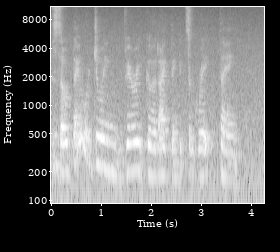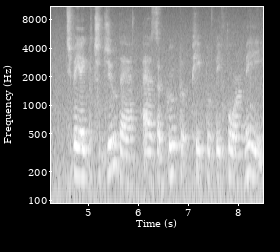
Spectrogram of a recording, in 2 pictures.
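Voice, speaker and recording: Fairly slow speech from a woman, amid noticeable background noise and audible room echo. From Ireland, County Kerry. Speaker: club member, Irish immigrant. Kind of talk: interview, reminiscing. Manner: animated.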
